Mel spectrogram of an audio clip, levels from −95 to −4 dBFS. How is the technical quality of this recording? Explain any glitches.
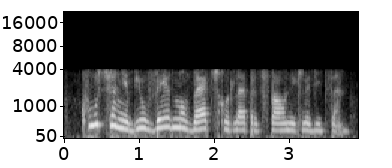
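Quality is poor, with one fault running through the whole recording.

G.723.1 codec, present from start to finish: the speech has passed through an early low-rate telephony coder that squeezes it into 30 ms frames and rebuilds the voice from a slowly updated model, which fits a bitrate of around 6 kbit/s. Everything above 3.8 kHz is gone, so the speech sounds muffled and boxy. The heavy coding damage makes it hoarse and rough, and consonants smear into one another.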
